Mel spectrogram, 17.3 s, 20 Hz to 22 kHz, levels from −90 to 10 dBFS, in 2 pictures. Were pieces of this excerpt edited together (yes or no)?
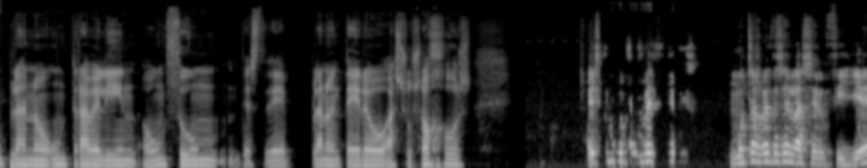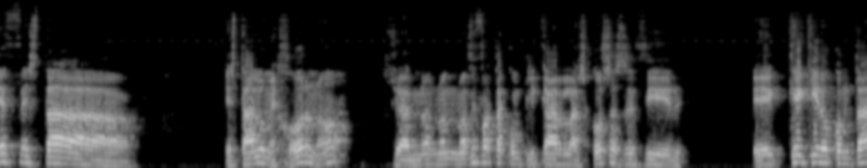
no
